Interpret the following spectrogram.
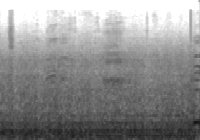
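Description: Automatic car wash dryer blowers running, a steady low rumble heard from inside the car's cabin.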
